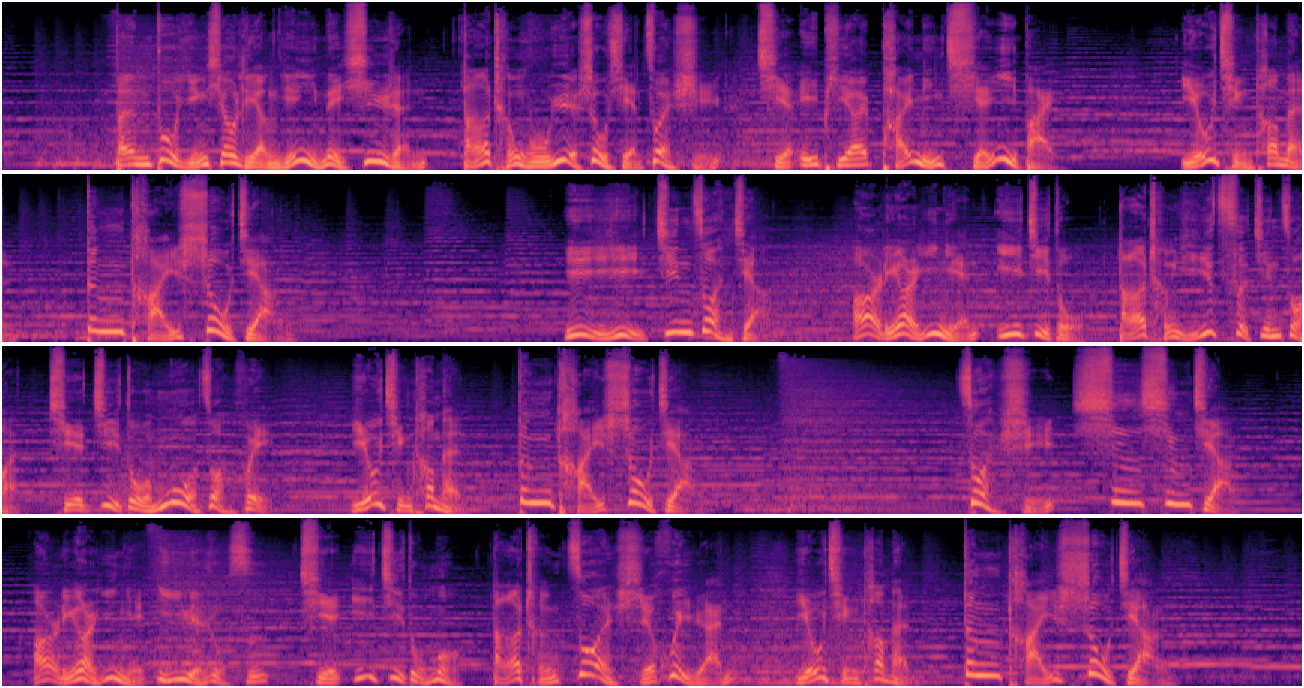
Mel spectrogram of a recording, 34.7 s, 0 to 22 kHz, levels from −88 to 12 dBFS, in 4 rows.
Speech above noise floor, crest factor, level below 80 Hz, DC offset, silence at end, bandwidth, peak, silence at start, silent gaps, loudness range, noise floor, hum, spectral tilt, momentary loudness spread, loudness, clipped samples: 24 dB; 14 dB; -36 dBFS; under 0.1%; 0 s; over 20 kHz; -2 dBFS; 0 s; none; 4 LU; -40 dBFS; none; -4.5 dB/octave; 19 LU; -16 LUFS; under 0.1%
